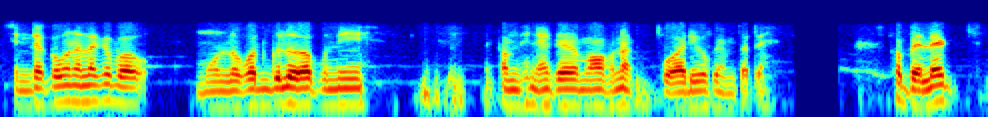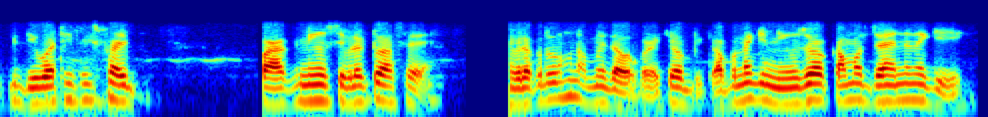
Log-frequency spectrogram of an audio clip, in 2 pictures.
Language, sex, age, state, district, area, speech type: Assamese, male, 18-30, Assam, Kamrup Metropolitan, urban, conversation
